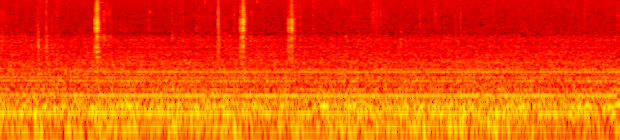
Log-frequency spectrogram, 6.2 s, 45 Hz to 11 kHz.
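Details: 2005 Pontiac Grand Prix driving: a heavy, steady low rumble and constant hum in the cabin, despite brand-new wheel bearings and new tires. The cause is unknown.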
